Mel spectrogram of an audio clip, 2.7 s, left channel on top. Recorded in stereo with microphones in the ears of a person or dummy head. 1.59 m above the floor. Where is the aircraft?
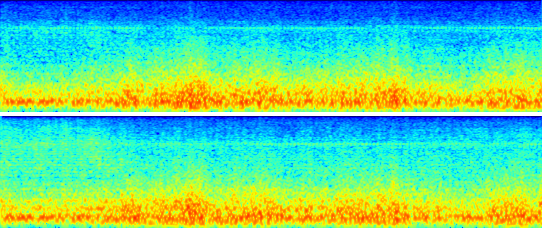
55° right (ahead or behind).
